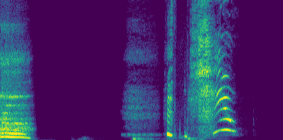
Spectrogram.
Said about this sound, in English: Okay. That was the tiniest sneeze I've ever heard in my I'm life. trying to internalize it.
